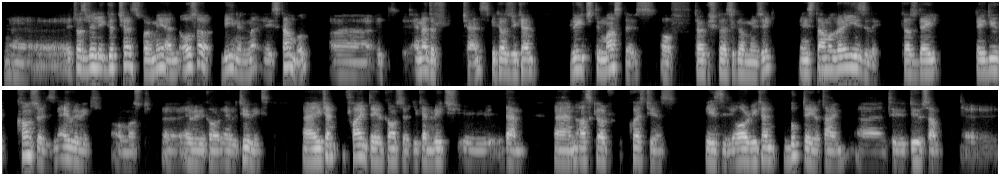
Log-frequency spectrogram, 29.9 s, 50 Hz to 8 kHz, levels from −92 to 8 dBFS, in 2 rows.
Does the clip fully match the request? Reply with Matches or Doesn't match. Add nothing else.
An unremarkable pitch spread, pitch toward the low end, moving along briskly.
Matches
